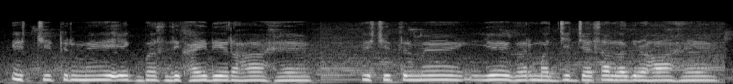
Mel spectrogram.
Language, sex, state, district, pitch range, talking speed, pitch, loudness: Hindi, male, Gujarat, Valsad, 190-205 Hz, 155 wpm, 195 Hz, -14 LUFS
